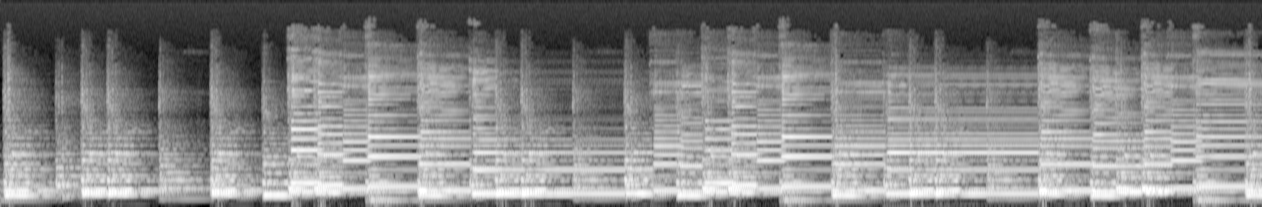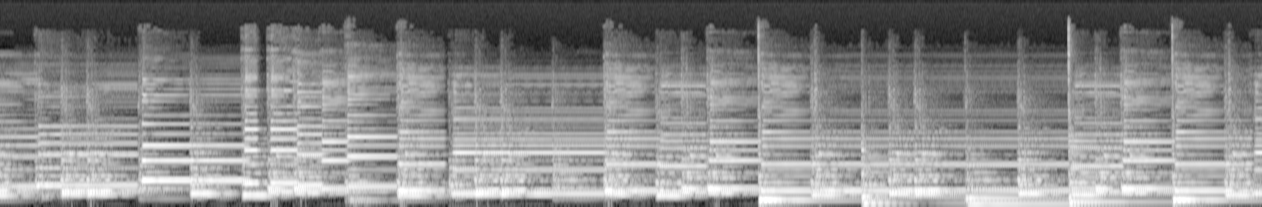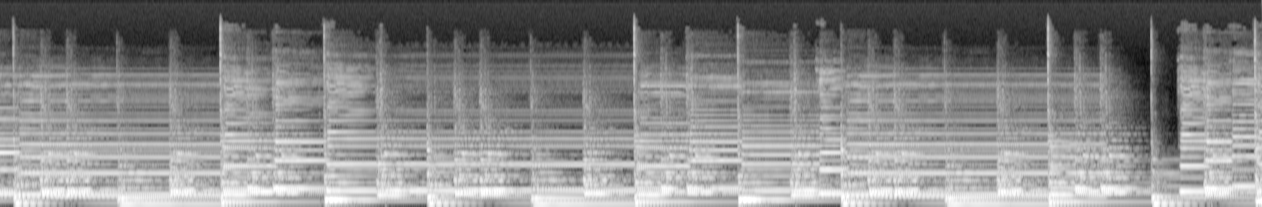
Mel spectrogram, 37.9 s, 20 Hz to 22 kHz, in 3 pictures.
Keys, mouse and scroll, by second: 3.6 g, 5.7-6.1 shift+middle drag, 6.2-9.1 middle drag, 9.4 click, 10.0 Tab, 11.6 q, 12.5-14.5 middle drag, 14.9 shift+middle click, 15.2 middle click, 15.7 shift+middle click, 16.0-16.5 middle drag, 16.5 shift+middle click, 17.0 middle click, 18.2 ctrl+z, 18.7 ctrl+z, 19.4 shift+middle drag, 20.3 shift+middle click, 20.7 middle click, 21.7 q, 22.9 shift+middle click, 23.2 middle click, 25.5 Tab, 29.8 click, 33.3 shift+middle click, 33.9 shift+middle click, 34.5 middle click, 35.8 f, 35.9 click, 36.2 click, 36.4 shift+middle click, 36.7 click, 36.9 middle click, 36.9 click, 37.2 click, 37.3 middle click, 37.5 middle click, 37.6 g, 37.7 click, 37.8 middle click.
